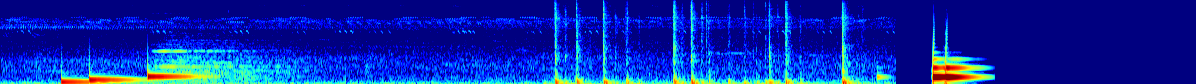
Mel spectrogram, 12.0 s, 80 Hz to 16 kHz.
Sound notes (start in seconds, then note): 0.6 windows power on sound; 5.4 typing sound; 9.3 hardware error sound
